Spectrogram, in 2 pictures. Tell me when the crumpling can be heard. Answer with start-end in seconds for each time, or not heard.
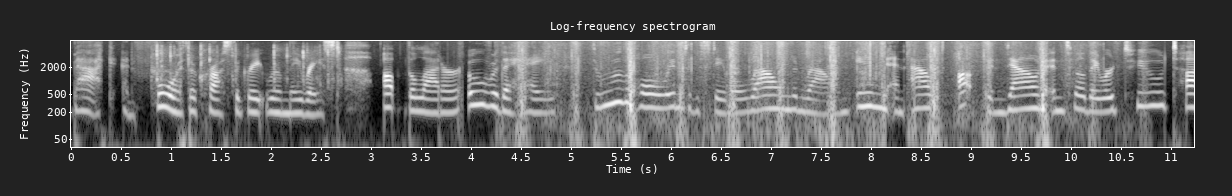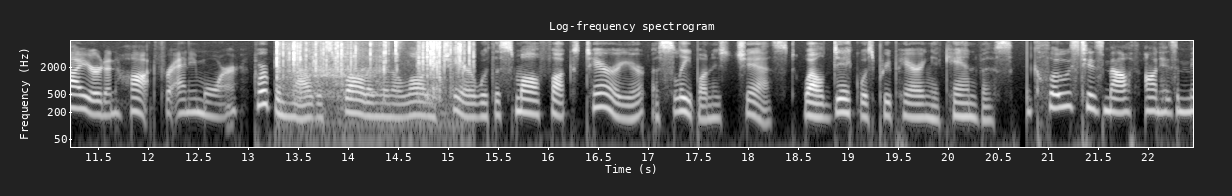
13.2-15.3.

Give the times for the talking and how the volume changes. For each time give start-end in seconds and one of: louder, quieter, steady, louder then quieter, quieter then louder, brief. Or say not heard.
0.0-22.4 steady.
